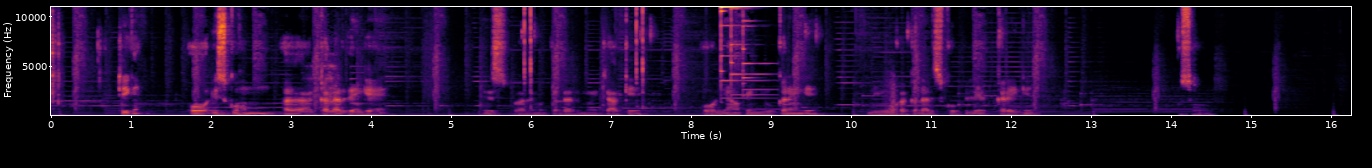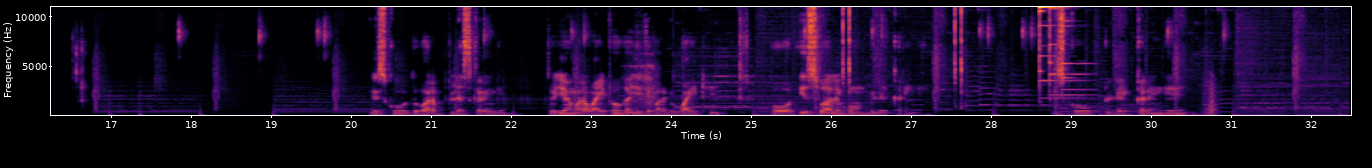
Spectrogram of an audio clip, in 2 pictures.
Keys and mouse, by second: 0.8 ctrl+KP_Add, 8.1 click, 10.2 click, 11.4 click, 22.1 click, 23.4-26.4 drag, 27.2 click, 28.5 click, 29.0 click.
